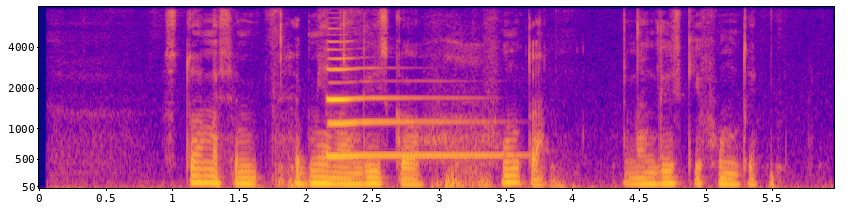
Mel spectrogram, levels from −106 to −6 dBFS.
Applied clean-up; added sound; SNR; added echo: none; Wind instrument, woodwind instrument; 1 dB; none.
